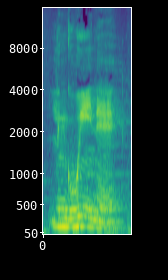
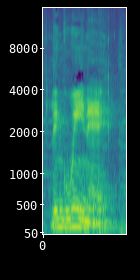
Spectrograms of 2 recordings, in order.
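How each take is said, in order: The two takes are said the same way.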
